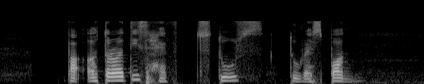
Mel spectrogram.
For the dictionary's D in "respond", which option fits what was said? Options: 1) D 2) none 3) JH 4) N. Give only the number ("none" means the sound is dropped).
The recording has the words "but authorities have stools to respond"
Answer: 2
